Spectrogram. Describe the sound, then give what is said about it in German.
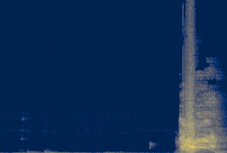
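A single loud, sharp sneeze bursts out near the end after a stretch of near silence, with only a few faint low thumps before it. “So, jetzt aber noch niesen müssen.”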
